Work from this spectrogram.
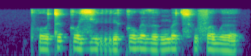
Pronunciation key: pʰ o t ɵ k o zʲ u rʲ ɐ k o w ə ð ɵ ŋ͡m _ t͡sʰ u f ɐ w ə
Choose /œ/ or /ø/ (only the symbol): œ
